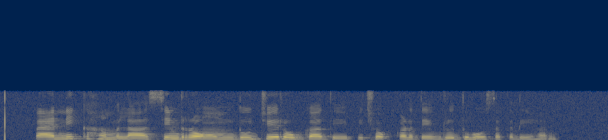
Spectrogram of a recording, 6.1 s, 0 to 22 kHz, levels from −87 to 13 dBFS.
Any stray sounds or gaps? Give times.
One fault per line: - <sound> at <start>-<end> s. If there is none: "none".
none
